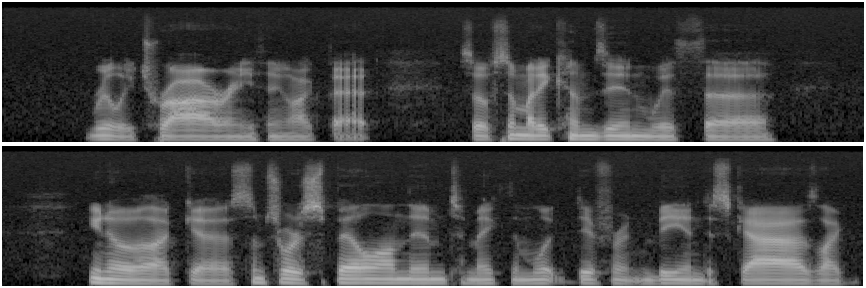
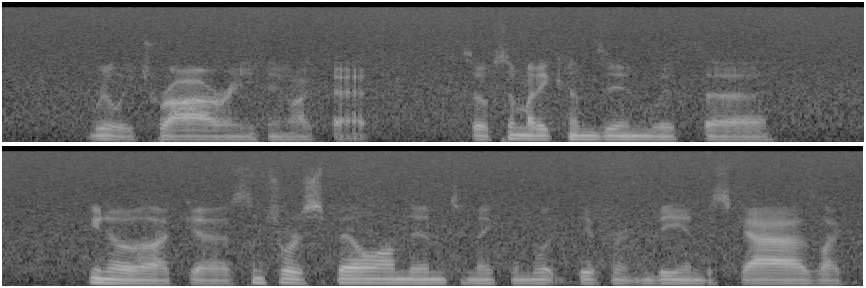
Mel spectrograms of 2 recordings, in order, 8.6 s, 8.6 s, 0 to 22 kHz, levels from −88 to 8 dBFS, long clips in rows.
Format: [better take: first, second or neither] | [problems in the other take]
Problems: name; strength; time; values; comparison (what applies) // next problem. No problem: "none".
first | hiss; loud; throughout; 2 dB below the speech; faint in the first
